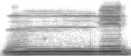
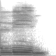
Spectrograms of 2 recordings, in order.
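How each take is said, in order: First: The L sound is held a little longer. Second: The L sound is short, like one letter. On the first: Both letters of the doubled letter are pronounced. The speaker calls it right. "lambat sikit" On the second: Only one letter is pronounced instead of two. The speaker calls it wrong. "itu kita dah sebut satu huruf sahaja"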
